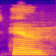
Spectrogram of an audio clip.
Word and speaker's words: Hannon: You say Carrie Hannon. That's how you pronounce her name.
